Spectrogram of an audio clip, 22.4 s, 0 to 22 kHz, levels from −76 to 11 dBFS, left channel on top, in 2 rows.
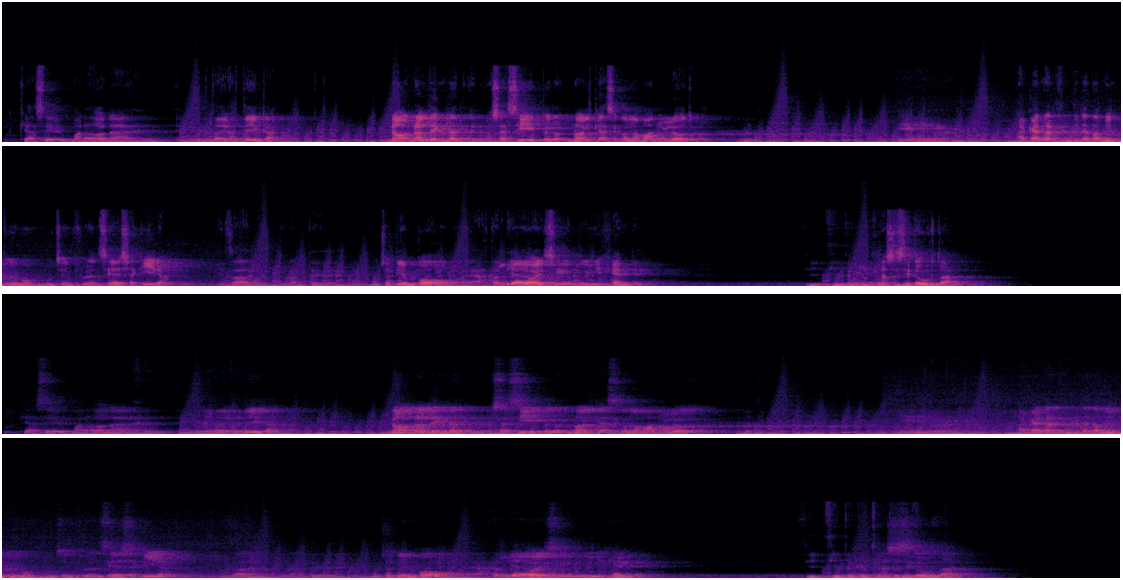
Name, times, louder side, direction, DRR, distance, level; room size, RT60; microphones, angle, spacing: voice 1, 0.2-2.8 3.8-7.0 8.9-9.6 10.1-12.9 13.3-17.7 19.7-20.7, left 2 dB, 55° left, 5 dB, 0.7 m, -29 dB
sound 1, 1.3-20.1, right 1 dB, 10° right, 2.8 m, -49 dB
sound 2, 1.8-5.4 7.4-11.4 13.4-17.4 19.4-20.0, left 1 dB, 15° left, 0.5 m, -37 dB
voice 2, 1.9-2.5 3.1-3.4 4.8-5.1 7.3-7.7 9.0-9.7 19.2-21.0, equal, 30° right, 2 dB, 0.9 m, -34 dB
sound 3, 8.8-13.8, right 1 dB, 85° right, 0.9 m, -45 dB
8.3 x 4.8 x 5.3 m, 1.3 s
head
